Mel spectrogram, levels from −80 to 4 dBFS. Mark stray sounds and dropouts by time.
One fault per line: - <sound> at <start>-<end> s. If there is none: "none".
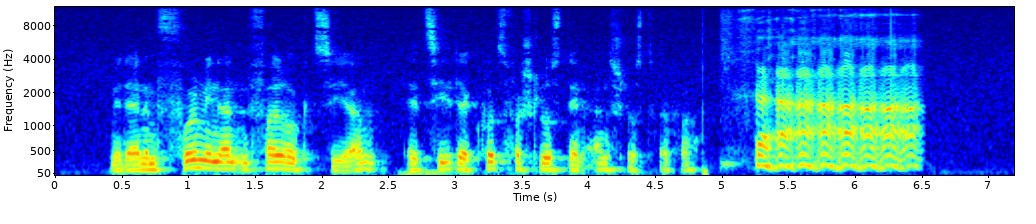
- laugh at 5.0-6.5 s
